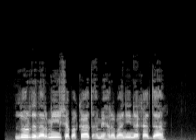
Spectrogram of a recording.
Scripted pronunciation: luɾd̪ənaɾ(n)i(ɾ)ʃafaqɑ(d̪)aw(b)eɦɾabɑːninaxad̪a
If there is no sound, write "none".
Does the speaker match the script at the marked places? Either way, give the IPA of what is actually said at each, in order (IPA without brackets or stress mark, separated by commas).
m, none, t̪, m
